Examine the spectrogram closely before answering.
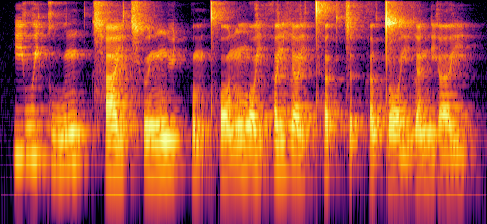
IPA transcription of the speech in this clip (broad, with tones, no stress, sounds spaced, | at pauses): j uː˥ j k uː˨˥ n̪ ɪ˥ k̚ t͡sʰ aː˨˧ j t͡sʰ ɵ˨˥ n ŋ yː˧ t̚ p ɐ˨ m t̪ʰ ɔː˨˥ n ŋ ɔː˨˧ j h ɐ˥ j l ɐ˨˥ j t̪ʰ ɐ˧ k̚ t͡s ɐ˥ p̚ h ɐ˨ w t̪ ɔː˨˩ j l ɐ˧ n j ɐ˨˧ j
